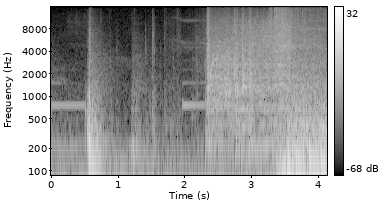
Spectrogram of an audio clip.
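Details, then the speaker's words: 1994 Ford E150 Econoline conversion van, good running and in good shape: quick crank, catches and settles into a steady even idle with no belt squeal. Normal start and idle. "i knew you guys it's a good running van it's in good shape it's a 1994 and it's a conversion van"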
